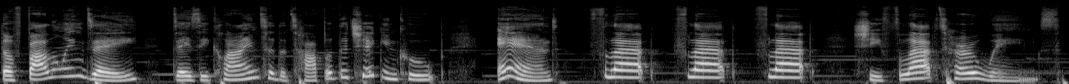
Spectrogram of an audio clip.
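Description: Give it a woman storyteller with a high, very animated voice, reading for small children. She takes her time, very slowly and expressively, in a singsong way. Soft music plays behind her. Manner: slow, expressive, singsong delivery. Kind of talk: read-aloud storytelling for young children. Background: background music.

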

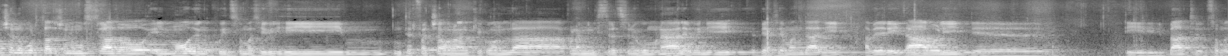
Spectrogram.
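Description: A young man in his twenties answering interview questions in a measured, hesitant way, with many fillers and restarts. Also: lowish voice, flat delivery, darkish tone. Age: 20s. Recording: very echoey bare room.

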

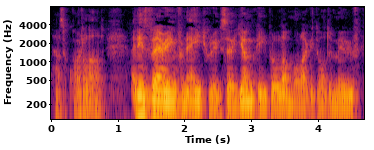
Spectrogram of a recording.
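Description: A man's voice: low voice, fairly even intonation, fast talker, vocal fry, a little mellow. An older man giving a casual market update to camera from a home study, with offhand asides. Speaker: property market commentator.

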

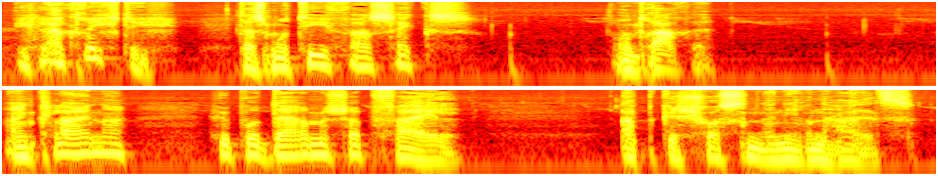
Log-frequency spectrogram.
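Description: An actor playing a grim tycoon bent on revenge in a radio drama, husky, grave and terse. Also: male voice, lowish voice, lively intonation, measured pace, long pauses, no room sound, full character voice.

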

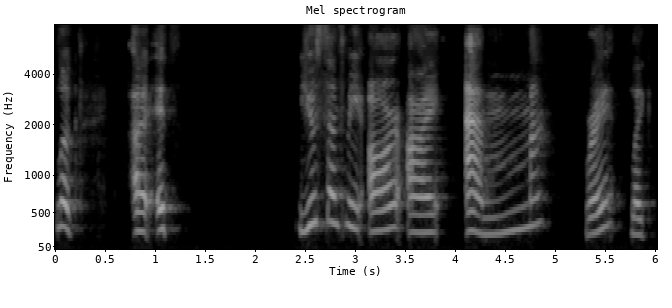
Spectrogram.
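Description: Lively high-voiced American woman tutor. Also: drawn-out words. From United States. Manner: curious and patient, laughs easily. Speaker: English tutor. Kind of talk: online tutoring chat. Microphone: earphone mic on a video call.

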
